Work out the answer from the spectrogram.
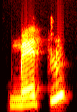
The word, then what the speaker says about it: metl: La primera de ellas es metl, es METL, que quiere decir agave, e izcalli quiere decir cocido, es decir, una bebida de agave cocido.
